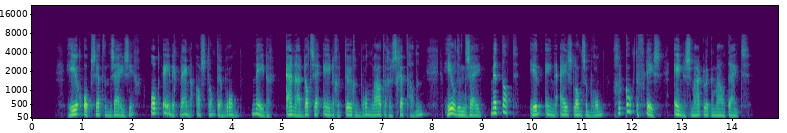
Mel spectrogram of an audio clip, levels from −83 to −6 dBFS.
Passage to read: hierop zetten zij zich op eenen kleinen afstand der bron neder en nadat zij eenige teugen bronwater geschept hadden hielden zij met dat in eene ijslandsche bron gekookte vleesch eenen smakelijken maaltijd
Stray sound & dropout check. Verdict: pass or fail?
pass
